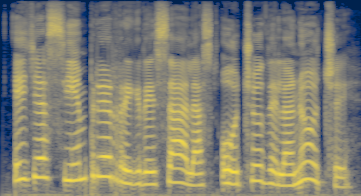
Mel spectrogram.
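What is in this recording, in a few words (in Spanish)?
ella siempre regresa a las ocho de la noche, spanish, female, slow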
